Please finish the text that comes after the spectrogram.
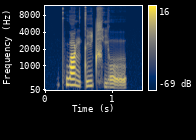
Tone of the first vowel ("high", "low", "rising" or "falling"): falling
